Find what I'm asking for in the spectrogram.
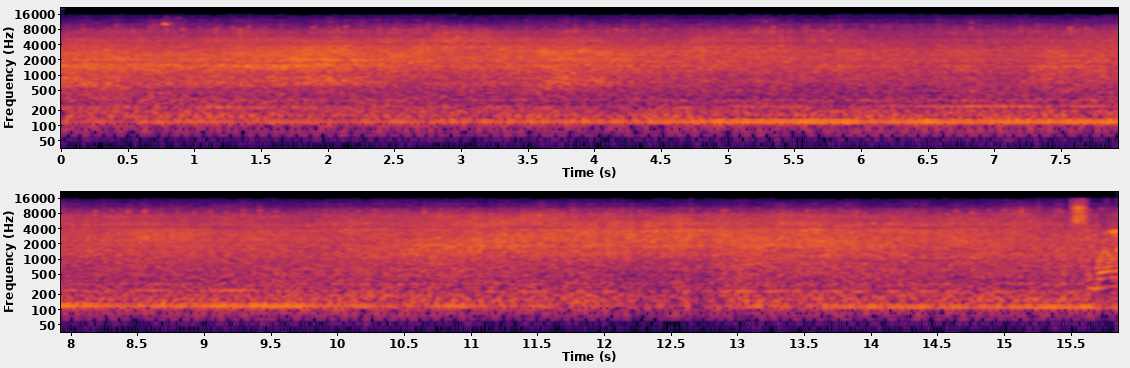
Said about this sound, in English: Wellington ATR heading off.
